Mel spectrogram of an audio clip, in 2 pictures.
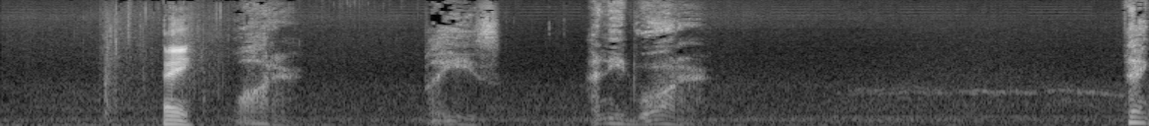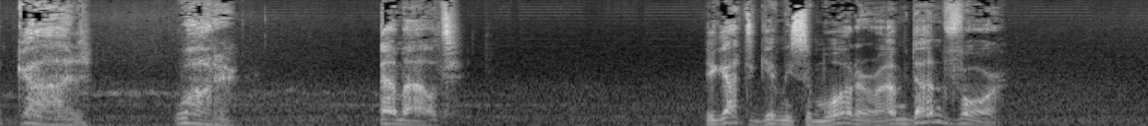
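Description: A man pleads in a weak, hoarse voice, close by.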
